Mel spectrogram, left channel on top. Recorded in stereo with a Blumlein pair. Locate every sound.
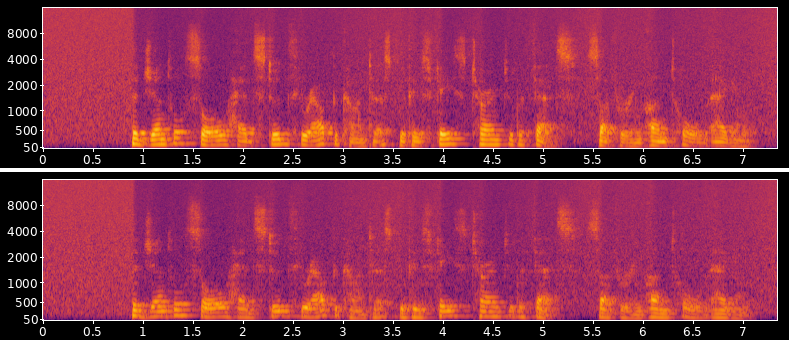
0.9 s a man speaking: 15° left, 1.4 m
